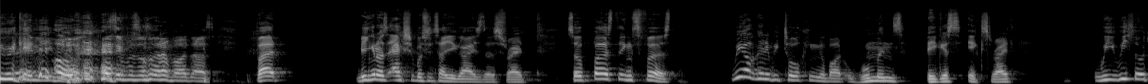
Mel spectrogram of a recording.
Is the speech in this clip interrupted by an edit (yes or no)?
no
